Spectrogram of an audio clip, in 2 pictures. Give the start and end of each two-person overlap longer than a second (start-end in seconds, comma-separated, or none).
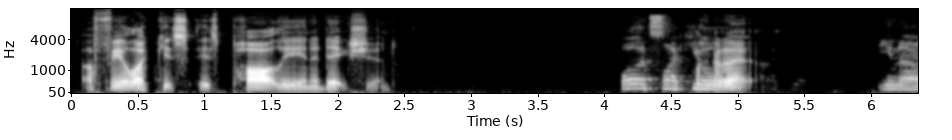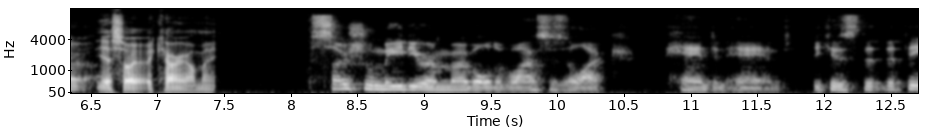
none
